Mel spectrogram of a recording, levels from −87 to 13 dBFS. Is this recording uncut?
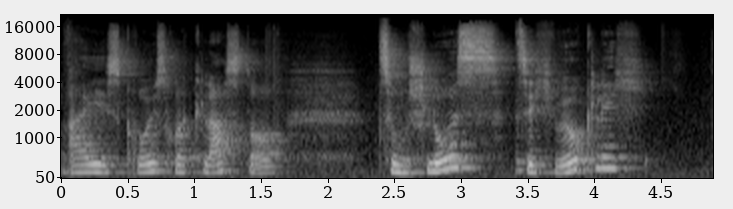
no; 1 cut; at 3.4 s

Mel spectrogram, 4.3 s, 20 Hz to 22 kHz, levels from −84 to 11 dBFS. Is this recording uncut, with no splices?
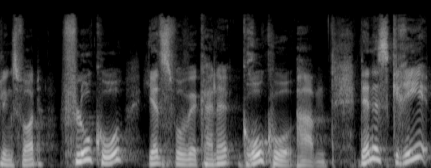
no; 1 cut; at 3.0 s

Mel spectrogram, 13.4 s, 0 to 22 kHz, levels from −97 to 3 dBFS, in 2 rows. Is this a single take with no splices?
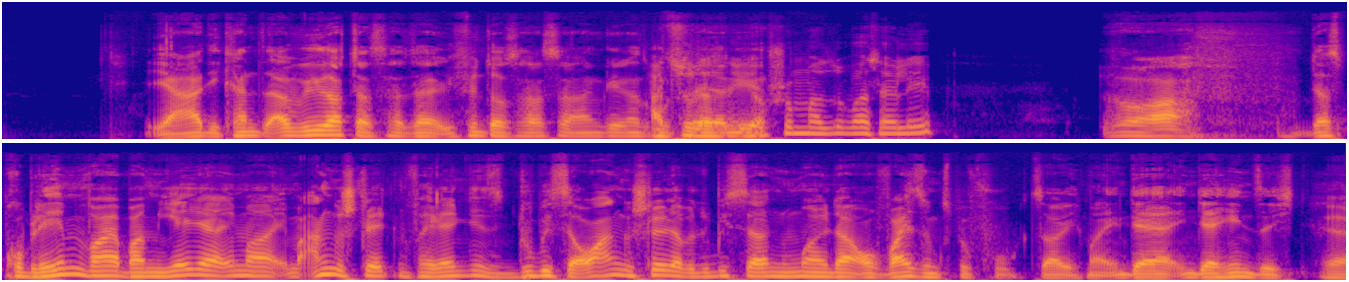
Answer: yes; 0 cuts

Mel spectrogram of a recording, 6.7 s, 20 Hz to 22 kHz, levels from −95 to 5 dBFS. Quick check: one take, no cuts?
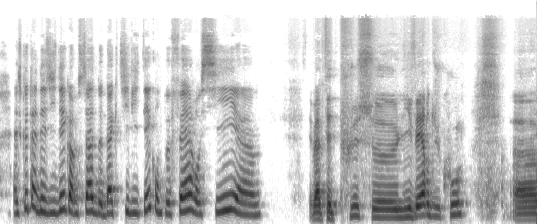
yes; 0 cuts

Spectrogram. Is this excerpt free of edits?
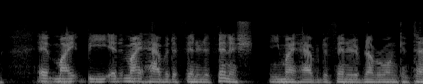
yes; 0 cuts

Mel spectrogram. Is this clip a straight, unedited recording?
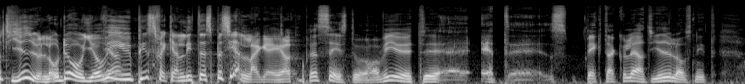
yes; 0 cuts

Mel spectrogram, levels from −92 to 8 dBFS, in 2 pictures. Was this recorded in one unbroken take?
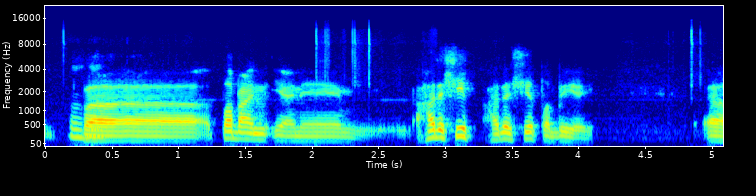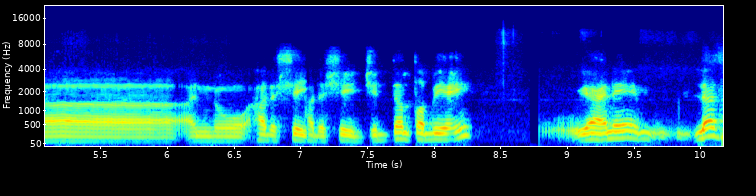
no; 2 cuts; at 3.2 s, 7.0 s

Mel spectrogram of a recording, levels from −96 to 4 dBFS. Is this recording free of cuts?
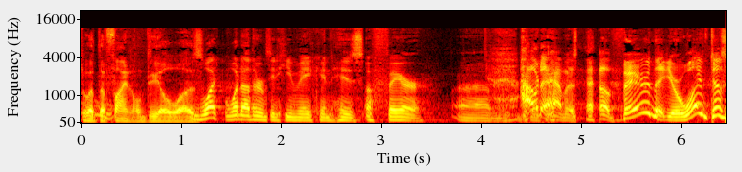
no; 4 cuts; at 1.5 s, 1.9 s, 2.8 s, 4.9 s

